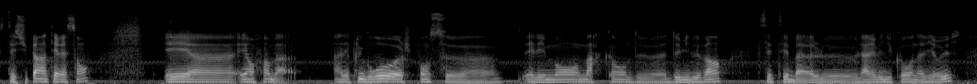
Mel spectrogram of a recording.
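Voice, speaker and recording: Long, frequent pauses break up a fairly slow delivery. The tone is dark and mellow, with ordinary pitch variation. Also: man, fairly low pitch for a man. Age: 20s. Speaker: business school student. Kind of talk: testimonial interview. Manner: hesitant, many fillers.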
